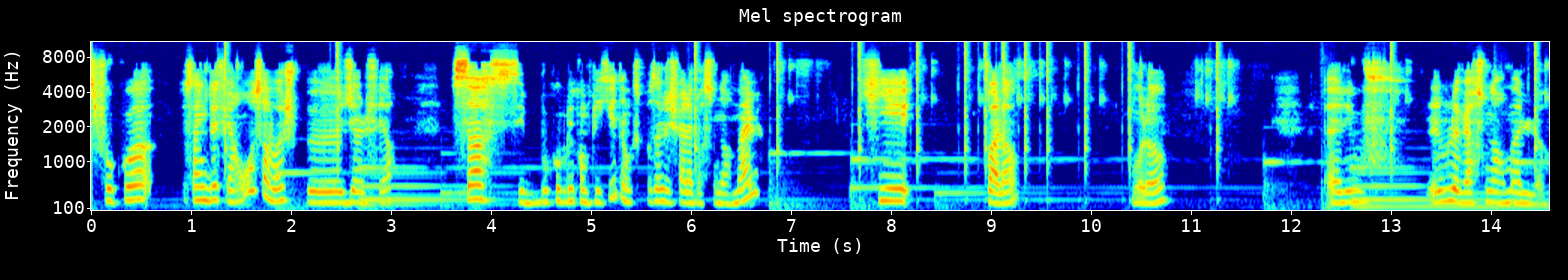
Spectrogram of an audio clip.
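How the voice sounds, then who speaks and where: A woman giving let's-play commentary in a joking way. She stammers and repeats words, and bursts into shouts at the game. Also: fairly high pitch. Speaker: gaming video creator.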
